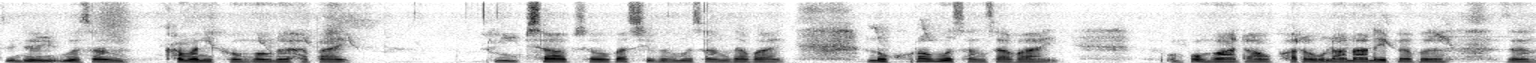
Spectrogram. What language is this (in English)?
Bodo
